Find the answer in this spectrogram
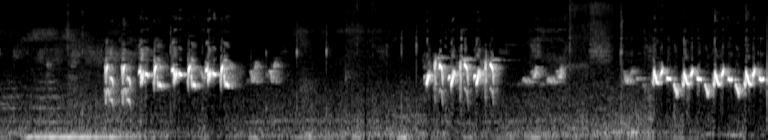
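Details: Yellow-vented bulbul, trucukan garuda, in animated 'gacor' song: three bursts of quick, squawky, bouncing chirps with short breaks, over a soft low hum.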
